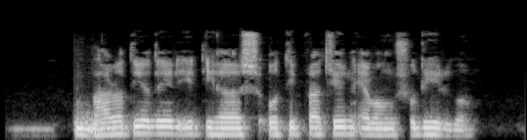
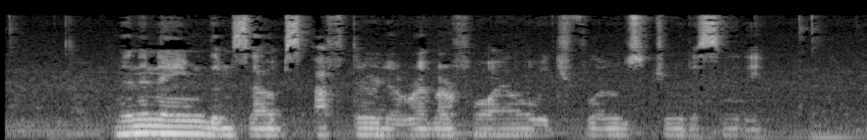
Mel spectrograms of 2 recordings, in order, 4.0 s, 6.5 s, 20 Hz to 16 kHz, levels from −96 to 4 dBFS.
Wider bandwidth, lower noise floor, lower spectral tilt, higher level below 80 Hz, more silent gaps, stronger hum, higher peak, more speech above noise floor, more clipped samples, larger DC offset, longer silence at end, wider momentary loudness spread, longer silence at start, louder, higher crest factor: second, 7.8 kHz vs 11.5 kHz; second, -37 dBFS vs -43 dBFS; first, -6 dB/octave vs -4.5 dB/octave; about the same, -50 dBFS vs -50 dBFS; neither; neither; about the same, -2 dBFS vs -4 dBFS; about the same, 24 dB vs 22 dB; neither; neither; first, 0.4 s vs 0.15 s; second, 5 LU vs 18 LU; about the same, 0.1 s vs 0.05 s; first, -14 LUFS vs -22 LUFS; second, 12 dB vs 18 dB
